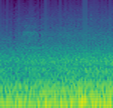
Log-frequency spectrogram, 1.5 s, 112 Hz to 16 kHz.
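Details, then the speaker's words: Dodge Avenger at 25 mph after replacing the hub assembly: only a steady low road rumble with no hum, growl or whirring; normal wheel hub, road noise only. "and no noise, only just the road noise, no bad wheel hub sound."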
